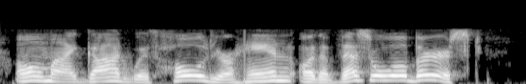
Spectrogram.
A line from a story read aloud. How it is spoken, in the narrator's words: he was so overwhelmed with the Holy Spirit's power that he cried out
